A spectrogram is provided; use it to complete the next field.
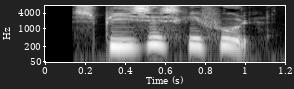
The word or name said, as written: spiseskefuld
